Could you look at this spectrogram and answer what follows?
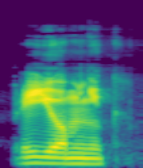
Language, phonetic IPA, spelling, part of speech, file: Russian, [prʲɪˈjɵmnʲɪk], приёмник, noun, Ru-приёмник .ogg
- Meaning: 1. receiver, receiving set 2. transducer 3. detector (radiation) 4. collector, receptacle, reservoir 5. container, vessel, flask, tank 6. pitot tube 7. ammunition feeder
